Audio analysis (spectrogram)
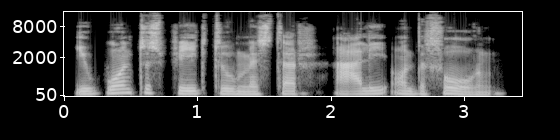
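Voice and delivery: ordinary talk, nothing marked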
